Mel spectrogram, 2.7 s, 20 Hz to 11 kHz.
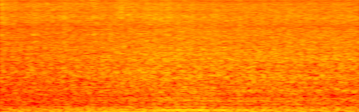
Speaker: Okay, choke's out now, we should get a bit of life. Running on about 2 cylinders.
